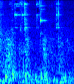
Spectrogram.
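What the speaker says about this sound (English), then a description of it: "The dogs have gone crazy." Dogs whimper and yip excitedly in short, agitated bursts, close by and fairly faint, with no voices over them.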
